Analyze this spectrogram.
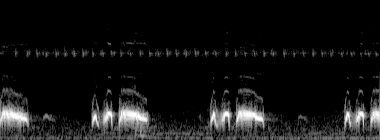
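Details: Spotted dove cooing continuously to attract wild doves to a trap: a long coo, then repeated phrases of two short low hoots and a drawn-out falling coo, while a high insect trill pulses steadily.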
